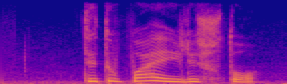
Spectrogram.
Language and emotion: Russian, angry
